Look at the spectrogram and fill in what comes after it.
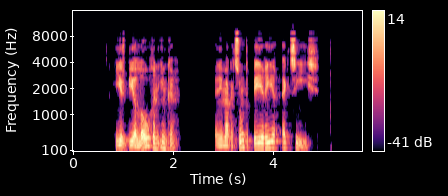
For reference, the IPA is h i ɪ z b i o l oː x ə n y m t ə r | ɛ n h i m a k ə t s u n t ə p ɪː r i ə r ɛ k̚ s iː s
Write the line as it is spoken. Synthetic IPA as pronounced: h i ɪ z b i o l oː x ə n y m k ə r | ɛ n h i m a k ə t s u n t ə p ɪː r i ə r ɛ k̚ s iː s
